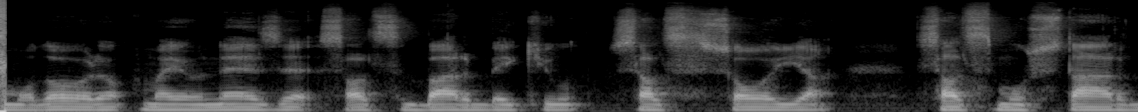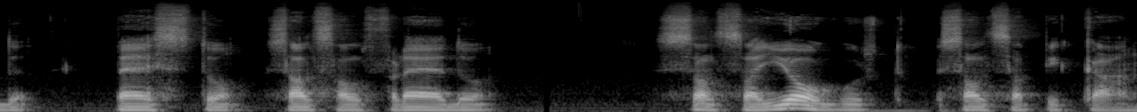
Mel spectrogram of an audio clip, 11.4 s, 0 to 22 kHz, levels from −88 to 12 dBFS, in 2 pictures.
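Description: At the very start of the speech, from 0.00 to 0.02 s, a block of text metadata at the head of the file was handed to the decoder as though it were sample data, so the file tags played as audio. Because text bytes cluster in a narrow range of values, they come out as a loud, harsh rasp pushed off to one side of the waveform rather than centred on zero. It lasts about 24 ms and starts and stops abruptly, like a hard-edged burst of static.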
